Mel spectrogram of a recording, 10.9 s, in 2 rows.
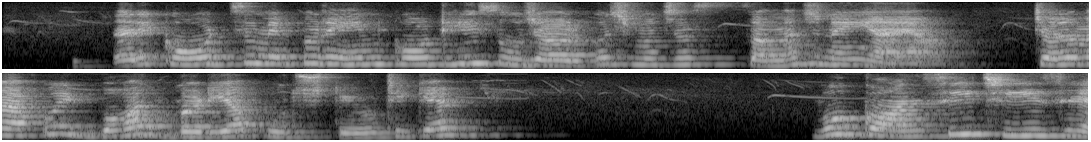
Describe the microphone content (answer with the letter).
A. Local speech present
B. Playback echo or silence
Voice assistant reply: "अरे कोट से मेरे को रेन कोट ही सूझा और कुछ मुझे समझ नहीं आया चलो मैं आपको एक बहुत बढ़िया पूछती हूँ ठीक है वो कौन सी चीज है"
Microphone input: B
